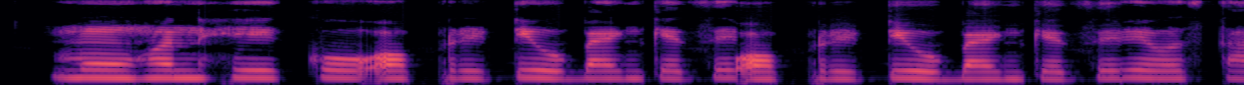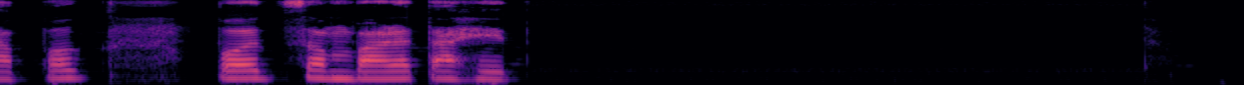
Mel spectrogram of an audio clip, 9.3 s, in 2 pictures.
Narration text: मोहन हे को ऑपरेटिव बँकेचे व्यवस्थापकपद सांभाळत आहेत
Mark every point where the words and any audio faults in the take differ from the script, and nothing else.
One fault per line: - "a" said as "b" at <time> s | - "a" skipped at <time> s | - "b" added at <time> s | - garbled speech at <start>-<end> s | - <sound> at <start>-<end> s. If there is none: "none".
- "ऑपरेटिव बँकेचे" added at 2.8 s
